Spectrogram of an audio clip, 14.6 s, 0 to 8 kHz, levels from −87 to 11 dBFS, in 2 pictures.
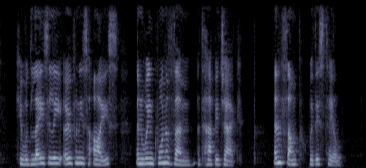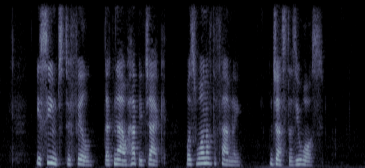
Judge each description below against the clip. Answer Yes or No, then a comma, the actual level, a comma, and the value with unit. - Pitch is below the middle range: No, high, 215 Hz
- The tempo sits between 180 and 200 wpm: No, average, 150 wpm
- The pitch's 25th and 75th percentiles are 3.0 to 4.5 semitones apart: Yes, average, 3.7 semitones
